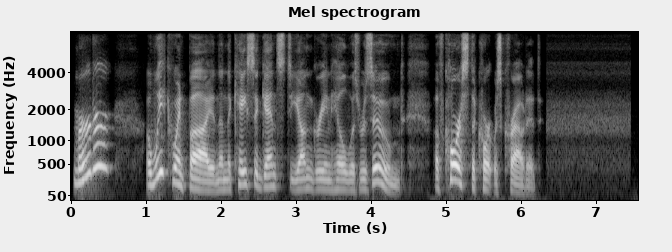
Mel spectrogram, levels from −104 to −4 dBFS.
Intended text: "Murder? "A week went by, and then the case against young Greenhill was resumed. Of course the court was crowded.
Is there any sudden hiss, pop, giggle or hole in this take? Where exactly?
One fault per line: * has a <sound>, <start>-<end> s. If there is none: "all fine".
all fine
